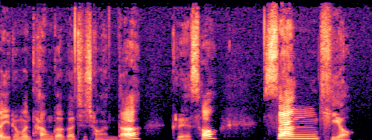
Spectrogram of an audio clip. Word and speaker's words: 쌍기역: 이거를 끼역, 예, 끼역이라고 읽더라고요. 그래서 유재석한테 무식하다고 면박을 당하고 그랬던 게 기억이 나는데요. 어쨌든, 예, 끼역이 아니라 쌍기역이라고 읽는다는 것, 예, 그것도 알아두시기 바랍니다.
